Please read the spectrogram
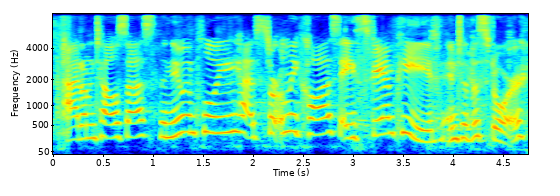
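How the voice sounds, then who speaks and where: Her high voice rises and falls with lively intonation as this woman speaks at a moderate pace and very even loudness, with noticeable background noise behind her. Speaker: TV news anchor and reporter. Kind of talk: TV news reporter package voice-over.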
